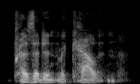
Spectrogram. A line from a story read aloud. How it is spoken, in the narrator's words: Petrov hissed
